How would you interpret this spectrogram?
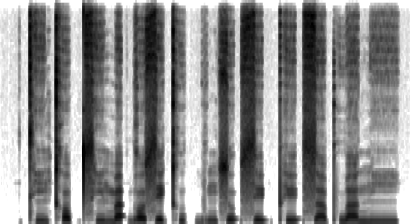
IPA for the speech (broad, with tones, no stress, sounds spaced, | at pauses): t̪ʰ ĩ˨˩ kʰ ɔ˦ p̚ t͡sʰ ĩ˧ m a˦ ʔ ɡ ɔ˥˧ s e˦ kʰ u˨ k̚ b u˧ ŋ s o˨ ʔ s e˨ ʔ pʰ e˨ ʔ s a˧ pʰ w a˥˧ n̪ ĩ˨˩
